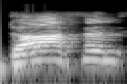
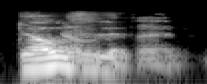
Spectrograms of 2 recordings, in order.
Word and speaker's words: Dothan: A very respected and a wonderful guy, but I said, "And in Dothan, Alabama." And when I was all done, he said, "Allen, it's pronounced Dothan, Alabama."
